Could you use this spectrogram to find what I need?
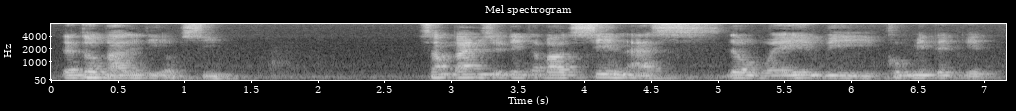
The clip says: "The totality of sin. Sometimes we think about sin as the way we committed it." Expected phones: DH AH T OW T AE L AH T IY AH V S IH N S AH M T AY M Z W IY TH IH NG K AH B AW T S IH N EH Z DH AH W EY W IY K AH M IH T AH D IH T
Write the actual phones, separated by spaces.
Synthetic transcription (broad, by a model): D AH T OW T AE L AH T IY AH F S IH N S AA M T AY M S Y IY T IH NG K AH B AW T S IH N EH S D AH W EY W IY K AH M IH T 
